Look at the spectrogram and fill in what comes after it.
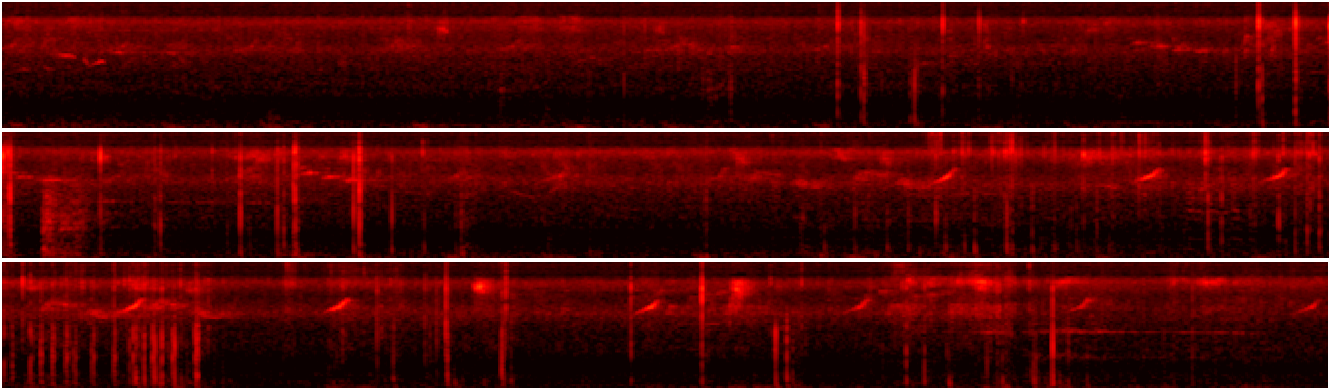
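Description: Faint outdoor garden ambience: a small bird repeats short rising chirps, most of them in the second half, over a steady high hiss, with scattered sharp clicks and taps.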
